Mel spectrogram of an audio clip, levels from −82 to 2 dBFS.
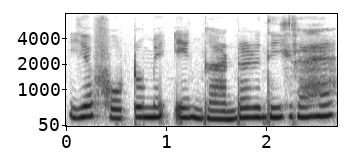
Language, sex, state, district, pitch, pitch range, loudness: Hindi, female, Bihar, Patna, 260 Hz, 250-275 Hz, -12 LUFS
